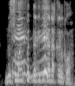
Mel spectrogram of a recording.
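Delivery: loud, high scornful laughing taunt; mocking dismissal. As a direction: laugh her off the doorstep. Lover mockingly throws her out.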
